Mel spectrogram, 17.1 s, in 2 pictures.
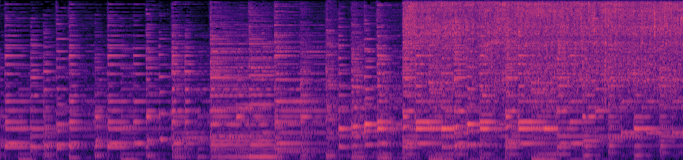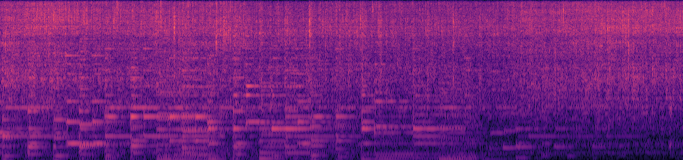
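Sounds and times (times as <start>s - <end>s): background music: 0.0s - 16.4s
curry sizzling in a frying pan: 5.0s - 17.0s.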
